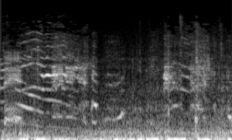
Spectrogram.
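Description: A small child's high-pitched voice, with gliding, meow-like cries, over the steady low rumble of a car driving.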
